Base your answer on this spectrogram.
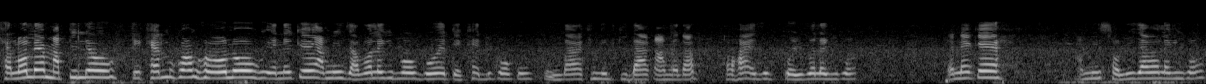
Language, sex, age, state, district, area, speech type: Assamese, female, 60+, Assam, Golaghat, urban, spontaneous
